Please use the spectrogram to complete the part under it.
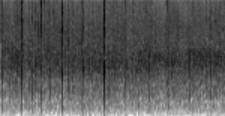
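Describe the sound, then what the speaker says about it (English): An audience at a Macquarie University graduation ceremony breaks into a round of applause, continuous clapping filling the hall with a few sharper, louder claps standing out near the front. "I think he deserves another great round of applause."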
